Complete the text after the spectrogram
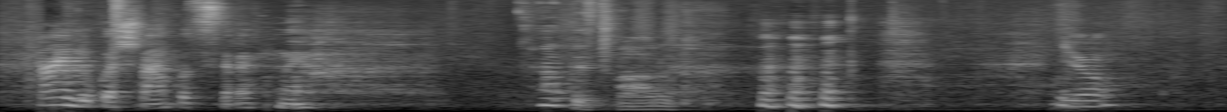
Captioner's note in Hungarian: nevetés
